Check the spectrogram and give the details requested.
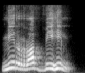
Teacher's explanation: র আসছে নুন সাকিনের পরে। এজন্য আমরা কি করব, গুন্না ছাড়া মিলিয়ে পড়ব।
